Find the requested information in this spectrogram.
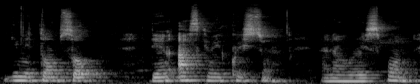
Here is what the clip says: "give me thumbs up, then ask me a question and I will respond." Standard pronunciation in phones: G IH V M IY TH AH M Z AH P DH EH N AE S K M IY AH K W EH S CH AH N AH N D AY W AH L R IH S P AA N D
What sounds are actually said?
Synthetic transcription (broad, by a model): G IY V M IY T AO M S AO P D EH N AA S K M IY K W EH S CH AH N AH N AY W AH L R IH S P AA N D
